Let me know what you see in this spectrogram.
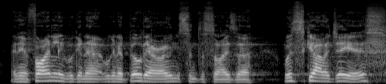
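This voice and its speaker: With a New Zealand accent, a man speaks at a medium pitch and with fairly even intonation. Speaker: software engineer and conference speaker. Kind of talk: conference talk. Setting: stage with audience. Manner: casual, self-deprecating with frequent fillers.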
